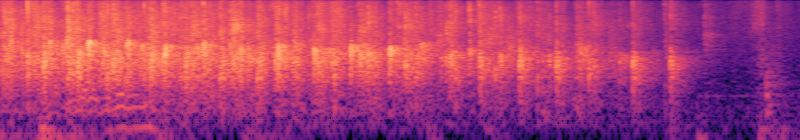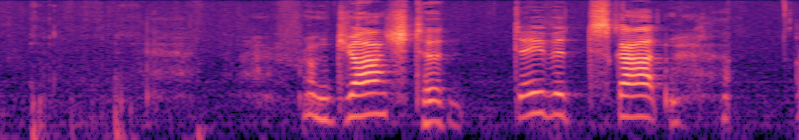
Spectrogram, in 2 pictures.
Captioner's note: applause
